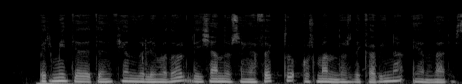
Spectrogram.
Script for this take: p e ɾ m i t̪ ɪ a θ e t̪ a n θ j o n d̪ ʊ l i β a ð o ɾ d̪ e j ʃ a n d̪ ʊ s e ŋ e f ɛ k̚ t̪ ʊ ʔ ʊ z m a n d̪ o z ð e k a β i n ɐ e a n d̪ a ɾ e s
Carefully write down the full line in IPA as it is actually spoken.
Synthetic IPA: p e ɾ m i t̪ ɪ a ð e t̪ e n θ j o n d̪ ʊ l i β a ð o ɾ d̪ e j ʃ a n d̪ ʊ s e ŋ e f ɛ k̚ t̪ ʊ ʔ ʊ z m a n d̪ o z ð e k a β i n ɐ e a n d̪ a ɾ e s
